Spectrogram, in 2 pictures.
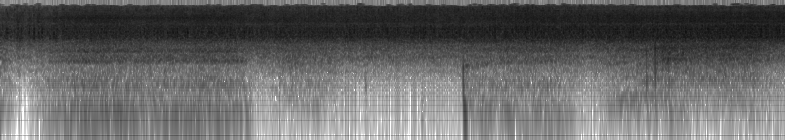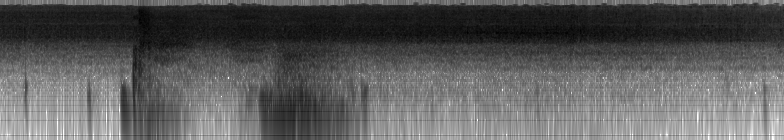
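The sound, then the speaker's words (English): A rain stick being shaken, a steady granular hiss like falling rain, with a couple of louder whooshing surges near the middle before settling back into an even patter. No voices. “The rain stick of productivity.”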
